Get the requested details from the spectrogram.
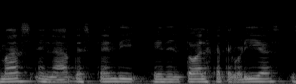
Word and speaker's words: Spendee: se, pronuncia Spendy, se escribe Spendy con doble e y eh,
